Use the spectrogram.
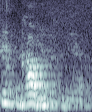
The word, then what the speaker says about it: Không: But there is a word that kind of sounds like hum.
